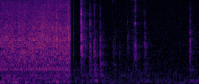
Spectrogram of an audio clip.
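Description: Fingers rustle a paper sticker against a plastic model.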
